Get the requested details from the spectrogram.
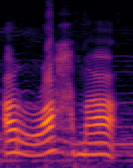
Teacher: रा को मोटा पढ़ेंगे, तशदीद भी अदा करनी है साथ।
